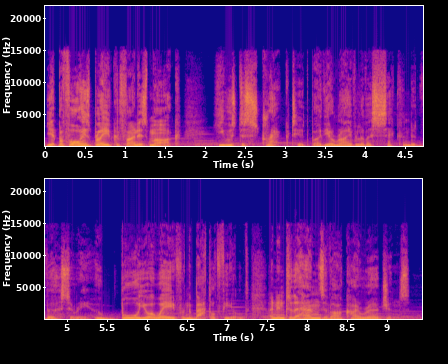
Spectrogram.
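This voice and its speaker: An actor voicing a composed, caring nobleman in a fantasy video game, speaking formally and gently. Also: medium pitch, expressive, a little fast, vocal fry, faint music behind. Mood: relieved, solemn. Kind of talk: dramatic video game voice acting.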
